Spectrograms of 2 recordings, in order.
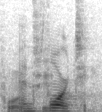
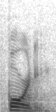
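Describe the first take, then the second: First: It is said with a strongly pronounced t. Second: It is said quickly with a light t. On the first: "con más énfasis en la T" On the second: "Muy rápidamente"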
